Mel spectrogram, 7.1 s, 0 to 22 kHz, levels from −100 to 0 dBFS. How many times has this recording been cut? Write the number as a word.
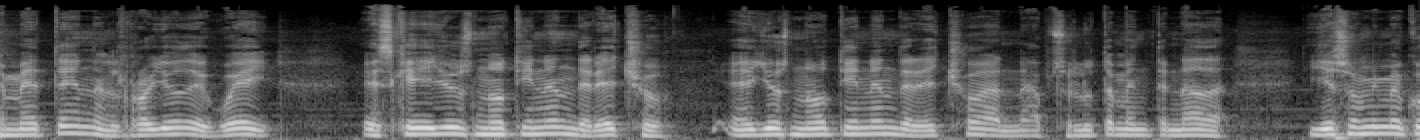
zero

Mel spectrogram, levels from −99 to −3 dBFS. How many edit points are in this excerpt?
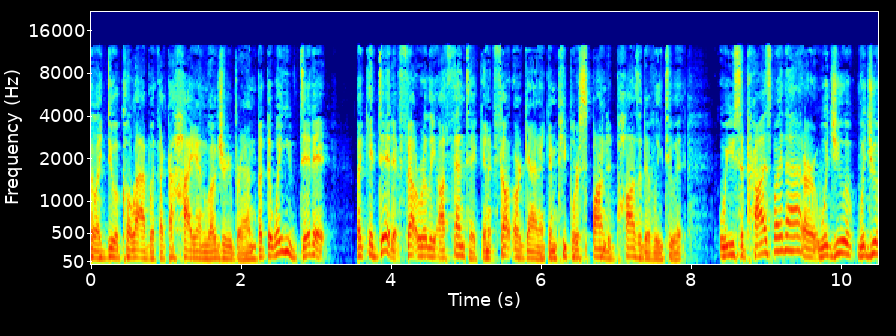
one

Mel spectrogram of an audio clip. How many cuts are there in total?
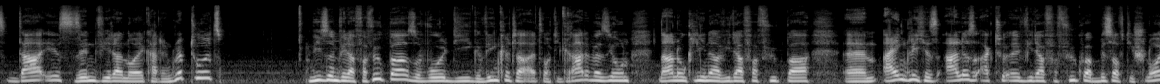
zero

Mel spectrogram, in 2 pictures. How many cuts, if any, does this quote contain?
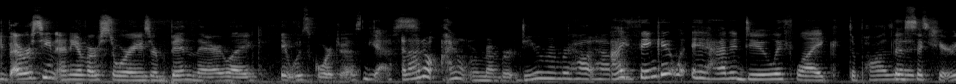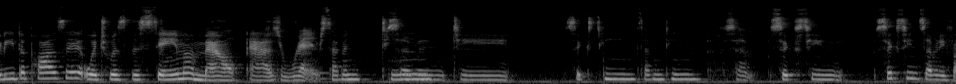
two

